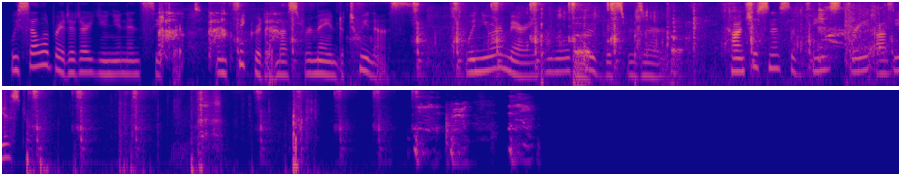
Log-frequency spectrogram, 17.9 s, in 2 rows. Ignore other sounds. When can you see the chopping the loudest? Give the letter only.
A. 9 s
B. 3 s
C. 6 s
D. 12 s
C.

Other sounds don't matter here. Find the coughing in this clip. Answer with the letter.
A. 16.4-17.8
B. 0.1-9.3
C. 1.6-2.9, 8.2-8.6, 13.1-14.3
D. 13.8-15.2
C.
